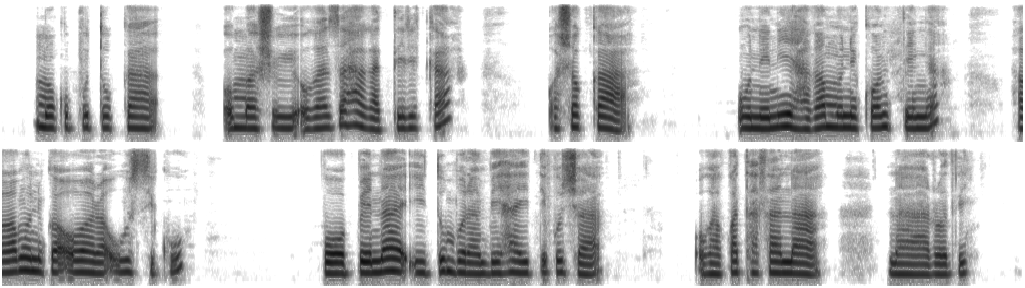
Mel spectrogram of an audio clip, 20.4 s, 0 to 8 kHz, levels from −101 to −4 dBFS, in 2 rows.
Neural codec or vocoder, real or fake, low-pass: none; real; 7.2 kHz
